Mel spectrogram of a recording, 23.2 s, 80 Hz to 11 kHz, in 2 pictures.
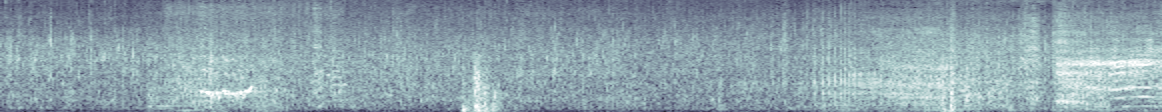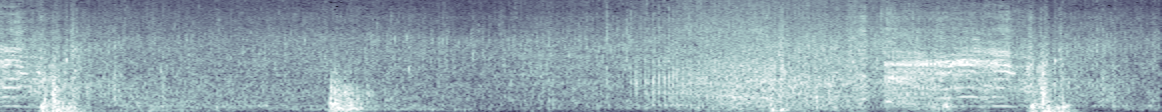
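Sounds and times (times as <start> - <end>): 
steady rush of river water flowing: 0.0 - 23.2
water-powered wooden mortar creaking at Onta Pottery Village in Japan: 4.6 - 5.3, 7.9 - 13.2, 14.9 - 15.7, 17.7 - 22.9.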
